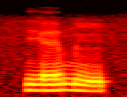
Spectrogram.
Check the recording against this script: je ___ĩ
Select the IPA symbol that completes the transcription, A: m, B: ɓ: A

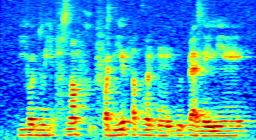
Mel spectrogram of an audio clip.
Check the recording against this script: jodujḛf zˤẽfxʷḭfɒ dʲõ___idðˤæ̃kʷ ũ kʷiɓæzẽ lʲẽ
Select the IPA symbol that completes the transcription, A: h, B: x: A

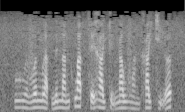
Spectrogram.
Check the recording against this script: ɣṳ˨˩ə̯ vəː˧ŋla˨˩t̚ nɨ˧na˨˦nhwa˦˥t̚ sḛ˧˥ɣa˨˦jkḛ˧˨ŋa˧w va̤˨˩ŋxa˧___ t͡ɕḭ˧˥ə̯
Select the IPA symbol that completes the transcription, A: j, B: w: A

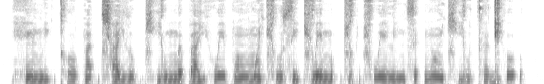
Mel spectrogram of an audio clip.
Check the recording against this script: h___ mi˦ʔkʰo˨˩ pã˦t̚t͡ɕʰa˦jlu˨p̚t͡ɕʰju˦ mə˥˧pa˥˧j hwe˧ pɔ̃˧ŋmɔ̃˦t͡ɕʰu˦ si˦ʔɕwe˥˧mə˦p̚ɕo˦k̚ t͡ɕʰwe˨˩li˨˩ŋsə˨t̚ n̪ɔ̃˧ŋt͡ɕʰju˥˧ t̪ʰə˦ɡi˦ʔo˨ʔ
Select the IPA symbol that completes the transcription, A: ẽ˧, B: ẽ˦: A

